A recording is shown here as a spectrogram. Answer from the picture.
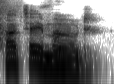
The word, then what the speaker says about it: tate: and it's pronounced Tate, not Tate. Thank you. It's Tate mode. – It's Japanese for vertical.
